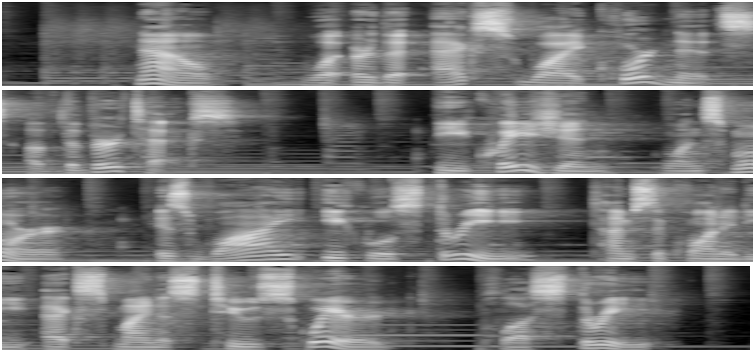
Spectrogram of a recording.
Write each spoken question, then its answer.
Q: Now, what are the x-y coordinates of the vertex?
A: The vertex is at 2, 3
